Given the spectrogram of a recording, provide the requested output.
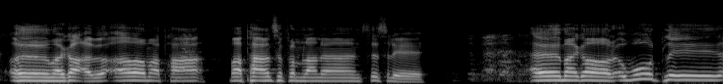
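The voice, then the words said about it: Mock English accent, Hollywood-actor style. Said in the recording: “Hollywood actors ... do an English accent ... Could do an English accent”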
